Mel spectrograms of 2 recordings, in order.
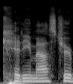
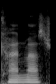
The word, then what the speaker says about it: KineMaster: Actually, it's pronounced KittyMaster, but I've always liked to pronounce it KineMaster, because, well, that's how it looks like it's spelled.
